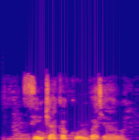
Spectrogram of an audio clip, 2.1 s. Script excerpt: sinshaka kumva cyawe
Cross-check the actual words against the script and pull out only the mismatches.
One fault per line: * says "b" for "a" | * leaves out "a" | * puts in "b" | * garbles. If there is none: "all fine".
all fine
